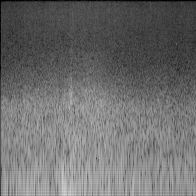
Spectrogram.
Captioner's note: wind blowing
